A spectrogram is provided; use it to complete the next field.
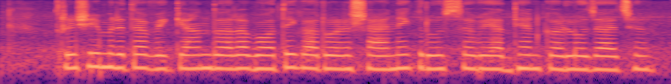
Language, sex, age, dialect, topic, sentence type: Maithili, female, 60-100, Angika, agriculture, statement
